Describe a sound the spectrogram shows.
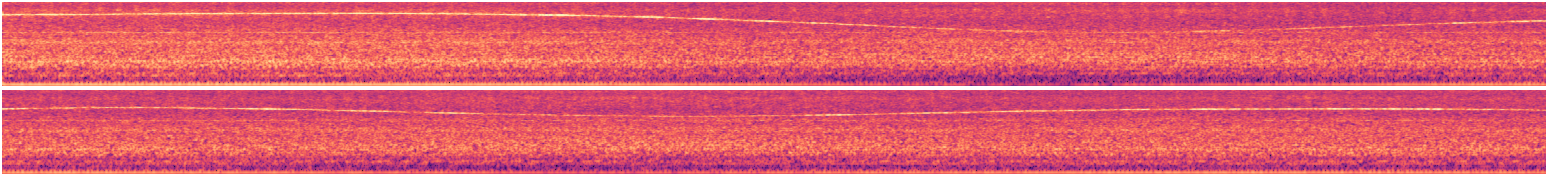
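A truck engine hums low and steady while driving.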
